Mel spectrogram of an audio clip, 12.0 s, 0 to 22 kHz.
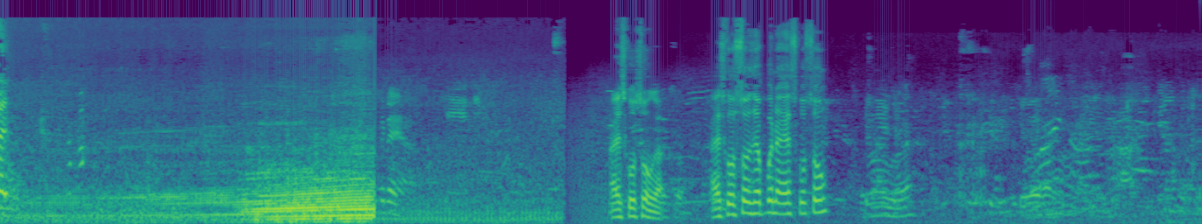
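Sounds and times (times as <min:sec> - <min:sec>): motorcycle engine accelerating: 0:00.0 - 0:05.7.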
